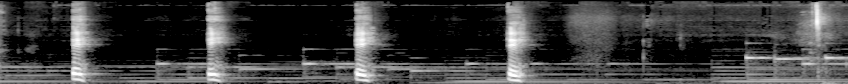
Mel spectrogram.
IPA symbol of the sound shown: i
